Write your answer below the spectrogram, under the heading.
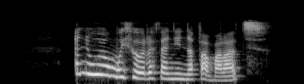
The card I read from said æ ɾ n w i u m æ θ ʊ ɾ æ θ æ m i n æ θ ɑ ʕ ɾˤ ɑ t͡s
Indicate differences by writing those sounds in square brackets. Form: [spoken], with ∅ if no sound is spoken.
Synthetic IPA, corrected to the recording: æ [∅] n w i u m [i] θ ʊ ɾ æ θ æ [n] i n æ θ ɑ [v] ɾˤ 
